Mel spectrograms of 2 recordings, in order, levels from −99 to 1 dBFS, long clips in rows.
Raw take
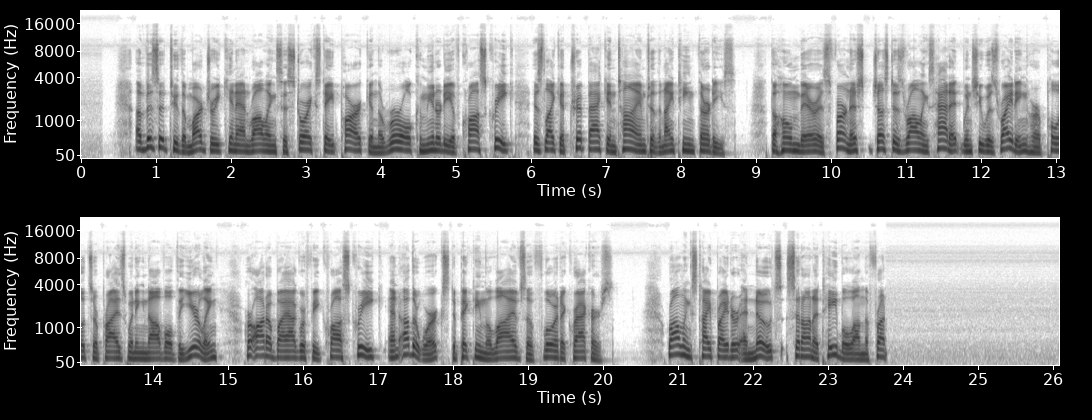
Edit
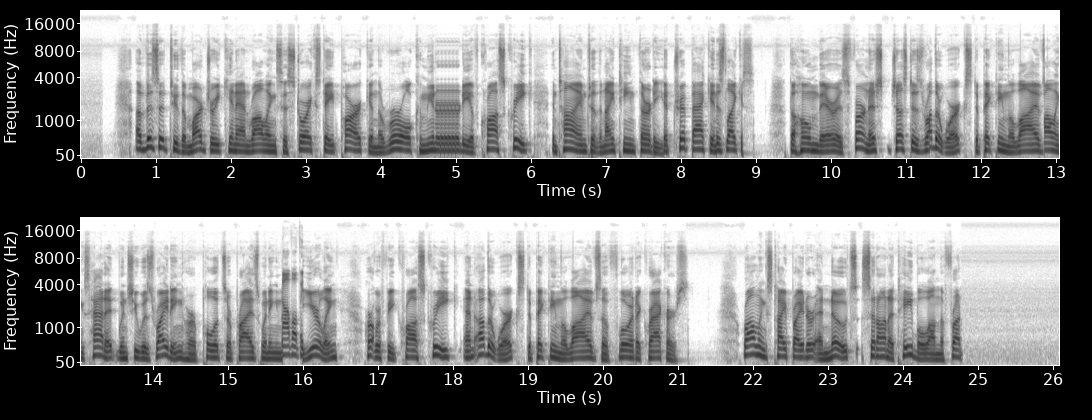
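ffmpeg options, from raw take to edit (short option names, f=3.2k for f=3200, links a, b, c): -filter_complex "[0:a]asplit=15[a][b][c][d][e][f][g][h][i][j][k][l][m][n][o];[a]atrim=end=4.792[p];[b]atrim=start=4.738:end=4.792[q];[c]atrim=start=4.738:end=4.792[r];[d]atrim=start=4.738:end=4.792[s];[e]atrim=start=4.738:end=4.792[t];[f]atrim=start=4.738:end=6.052[u];[g]atrim=start=7.088:end=8.562[v];[h]atrim=start=6.388:end=7.092[w];[i]atrim=start=6.048:end=6.392[x];[j]atrim=start=8.558:end=11.062[y];[k]atrim=start=17.378:end=18.912[z];[l]atrim=start=11.058:end=13.944[aa];[m]atrim=start=13.94:end=14.39,asetpts=PTS-STARTPTS,asetrate=72324,aresample=44100[ab];[n]atrim=start=14.386:end=15.332[ac];[o]atrim=start=15.928[ad];[p][q]acrossfade=d=0.004:c1=hsin:c2=hsin[ae];[ae][r]acrossfade=d=0.004:c1=hsin:c2=hsin[af];[af][s]acrossfade=d=0.004:c1=hsin:c2=hsin[ag];[ag][t]acrossfade=d=0.004:c1=hsin:c2=hsin[ah];[ah][u]acrossfade=d=0.004:c1=hsin:c2=hsin[ai];[ai][v]acrossfade=d=0.004:c1=hsin:c2=hsin[aj];[aj][w]acrossfade=d=0.004:c1=hsin:c2=hsin[ak];[ak][x]acrossfade=d=0.004:c1=hsin:c2=hsin[al];[al][y]acrossfade=d=0.004:c1=hsin:c2=hsin[am];[am][z]acrossfade=d=0.004:c1=hsin:c2=hsin[an];[an][aa]acrossfade=d=0.004:c1=hsin:c2=hsin[ao];[ao][ab]acrossfade=d=0.004:c1=hsin:c2=hsin[ap];[ap][ac]acrossfade=d=0.004:c1=hsin:c2=hsin[aq];[aq][ad]acrossfade=d=0.004:c1=hsin:c2=hsin"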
